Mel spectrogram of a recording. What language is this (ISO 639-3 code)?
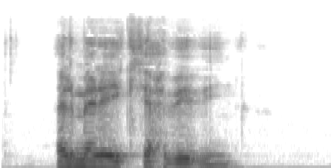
kab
